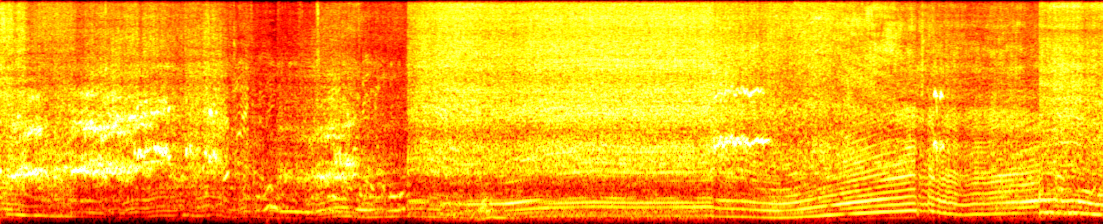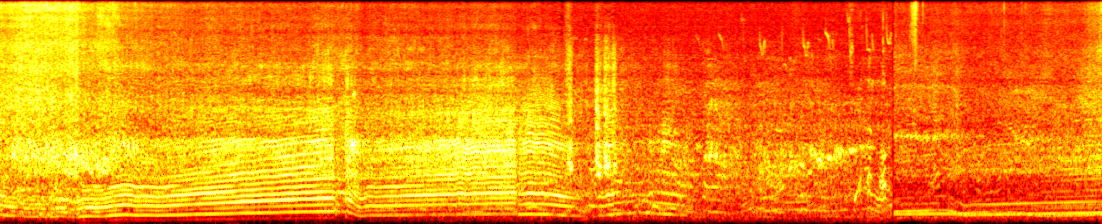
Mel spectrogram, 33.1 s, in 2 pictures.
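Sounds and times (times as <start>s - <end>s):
car engine revving hard: 6.1s - 25.8s
tyre squeal: 10.7s - 11.7s.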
